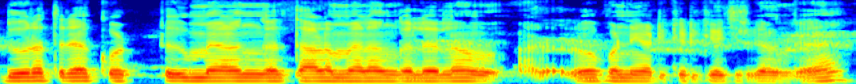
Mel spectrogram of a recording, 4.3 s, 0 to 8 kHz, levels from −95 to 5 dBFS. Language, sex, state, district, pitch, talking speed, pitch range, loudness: Tamil, male, Tamil Nadu, Kanyakumari, 125 Hz, 155 wpm, 125-130 Hz, -14 LUFS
